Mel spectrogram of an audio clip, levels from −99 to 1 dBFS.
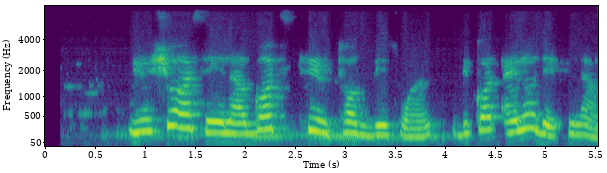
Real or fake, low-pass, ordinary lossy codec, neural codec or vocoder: real; 7.2 kHz; none; none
